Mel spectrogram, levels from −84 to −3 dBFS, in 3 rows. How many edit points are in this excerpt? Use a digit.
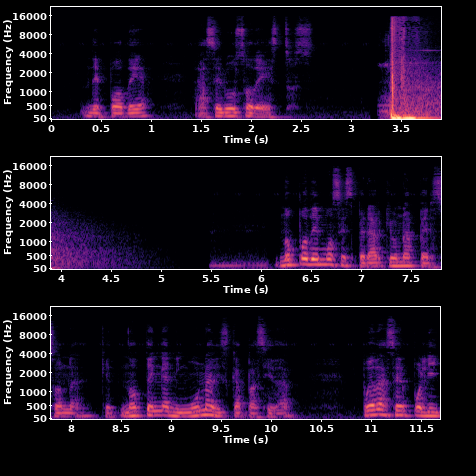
1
